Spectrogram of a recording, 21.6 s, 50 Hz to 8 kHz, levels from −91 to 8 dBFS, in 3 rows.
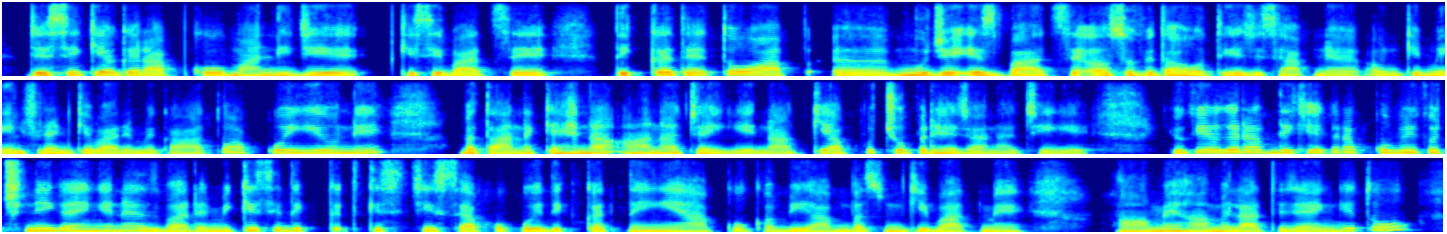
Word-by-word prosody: जैसे 225 Hz, +2 st, +6 dB
कि 260 Hz, +3 st, +4 dB
अगर 245 Hz, -1 st, +3 dB
आपको 225 Hz, +1 st, +1 dB
मान 210 Hz, -1 st, 0 dB
लीजिए 215 Hz, +1 st, +3 dB, 0.2 s
किसी 210 Hz, +1 st, +2 dB
बात 200 Hz, -2 st, 0 dB
से 210 Hz, +1 st, +1 dB, 0.3 s
दिक्कत 225 Hz, +4 st, +5 dB
है, 230 Hz, -, +4 dB
तो 280 Hz, +3 st, +3 dB
आप 235 Hz, -2 st, +1 dB, 0.2 s
अ, 210 Hz, -1 st, +1 dB
मुझे 220 Hz, +1 st, +6 dB
इस 235 Hz, -3 st, +5 dB
बात 200 Hz, -2 st, +2 dB
से 225 Hz, +3 st, +1 dB
असुविधा 210 Hz, -1 st, +2 dB
होती 195 Hz, -1 st, +1 dB
है 205 Hz, -, +4 dB
जैसे 200 Hz, 0 st, -2 dB
आपने 185 Hz, 0 st, -3 dB
उनके 180 Hz, +2 st, -1 dB
मेल 185 Hz, +1 st, +1 dB
फ्रेंड 195 Hz, -1 st, -1 dB
के 195 Hz, -, +1 dB
बारे 175 Hz, -1 st, -1 dB
में 175 Hz, 0 st, -3 dB
कहा 180 Hz, +6 st, -5 dB
तो 290 Hz, -, -3 dB
आपको 255 Hz, -1 st, -2 dB
ये 240 Hz, 0 st, +1 dB
उन्हें 240 Hz, +4 st, -1 dB, 0.4 s
बताना 195 Hz, +1 st, +1 dB
कहना 220 Hz, +3 st, +2 dB
आना 215 Hz, +1 st, 0 dB
चाहिए, 185 Hz, -6 st, -2 dB
ना 185 Hz, +1 st, -4 dB
कि 250 Hz, -, +1 dB
आपको 235 Hz, +4 st, -2 dB
चुप 255 Hz, -3 st, 0 dB
रह 210 Hz, -4 st, +1 dB
जाना 165 Hz, -2 st, -4 dB
चाहिए, 170 Hz, +1 st, -6 dB, 0.4 s
क्योंकि 240 Hz, +4 st, 0 dB
अगर 275 Hz, 0 st, +2 dB
आप 275 Hz, -1 st, -1 dB
देखें 255 Hz, +1 st, +1 dB
अगर 280 Hz, +1 st, -5 dB
आप 275 Hz, -1 st, -4 dB
को 265 Hz, -, +3 dB
भी 270 Hz, +2 st, +3 dB
कुछ 275 Hz, +1 st, 0 dB
नहीं 265 Hz, 0 st, +3 dB
कहेंगे 230 Hz, -3 st, 0 dB
ना 245 Hz, -, -3 dB
इस 230 Hz, -, 0 dB
बारे 220 Hz, -2 st, -1 dB
में 210 Hz, +1 st, -1 dB
किसी 275 Hz, +3 st, 0 dB
दिक्कत 255 Hz, -1 st, -4 dB
किसी 245 Hz, -1 st, -4 dB
चीज़ 240 Hz, -2 st, -1 dB
से 245 Hz, -1 st, -1 dB
आपको 225 Hz, 0 st, -1 dB
कोई 225 Hz, 0 st, +1 dB
दिक्कत 225 Hz, +1 st, -2 dB
नहीं 215 Hz, -1 st, 0 dB
है 210 Hz, -, -2 dB
आपको 205 Hz, +1 st, -6 dB
कभी 210 Hz, +2 st, -1 dB
आप 205 Hz, -2 st, -3 dB
बस 210 Hz, +1 st, -4 dB
उनकी 215 Hz, +1 st, -1 dB
बात 195 Hz, -1 st, -3 dB
में 205 Hz, +1 st, -3 dB, 0.5 s
हाँ 210 Hz, -1 st, +1 dB
में 225 Hz, +2 st, +3 dB
हाँ 200 Hz, -2 st, -1 dB
मिलाते 195 Hz, -1 st, -1 dB
जाएँगे 195 Hz, +5 st, -2 dB
तो, 310 Hz, +7 st, -3 dB
220 Hz, 230 wpm, -26 LUFS, 200-240 Hz, 0.5 s, जैसे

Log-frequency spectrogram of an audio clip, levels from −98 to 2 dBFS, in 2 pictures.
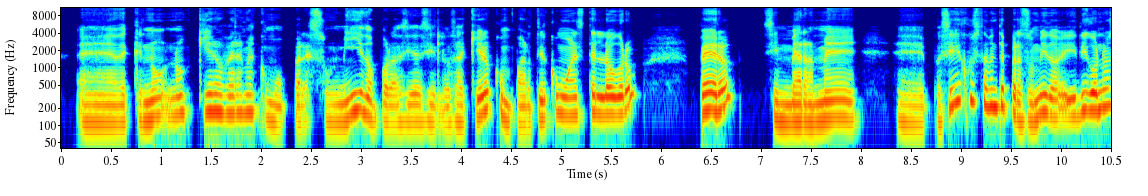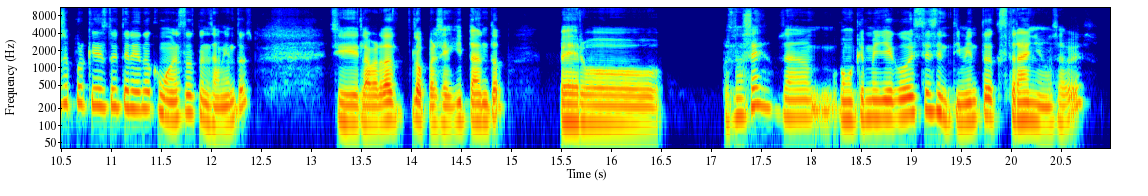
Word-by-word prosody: eh, 115 Hz, -1 st, -2 dB
de 115 Hz, -, -2 dB
que 125 Hz, -, -6 dB
no 140 Hz, +5 st, +1 dB
no 160 Hz, +3 st, -3 dB
quiero 175 Hz, 0 st, +3 dB
verme 170 Hz, +1 st, -1 dB
como 120 Hz, -, -6 dB
presumido, 120 Hz, -, -1 dB
por 115 Hz, -2 st, -2 dB
así 115 Hz, +2 st, -5 dB
decirlo. 115 Hz, -2 st, -4 dB
O -, -, -8 dB
sea, 115 Hz, 0 st, -4 dB
quiero 160 Hz, -, +2 dB
compartir 120 Hz, -, -3 dB
como 160 Hz, -2 st, 0 dB
este 155 Hz, +2 st, -1 dB
logro, 155 Hz, -, +5 dB, 0.6 s
pero 190 Hz, -, +6 dB, 0.2 s
sin 120 Hz, -3 st, -2 dB
verme, 130 Hz, +3 st, +2 dB, 0.4 s
eh, 110 Hz, -3 st, -6 dB
pues -, -, -9 dB
sí, 225 Hz, +5 st, +3 dB
justamente 225 Hz, -6 st, +2 dB
presumido. 140 Hz, -, +1 dB
Y, 145 Hz, -, +2 dB
digo, 185 Hz, +2 st, +6 dB
no 215 Hz, +4 st, +3 dB
sé 245 Hz, -, -3 dB
por 240 Hz, -2 st, -5 dB
qué 225 Hz, -, -1 dB
estoy 220 Hz, 0 st, -2 dB
teniendo 200 Hz, -2 st, 0 dB
como 140 Hz, -9 st, 0 dB
estos 165 Hz, +5 st, -2 dB
pensamientos, 110 Hz, -4 st, -3 dB, 0.7 s
si 115 Hz, -2 st, -1 dB
la 110 Hz, -, +2 dB
verdad 120 Hz, +4 st, +4 dB, 0.2 s
lo 130 Hz, -3 st, +2 dB
perseguí 110 Hz, +2 st, -2 dB
tanto, 120 Hz, -1 st, 0 dB, 0.5 s
pero, 110 Hz, -3 st, 0 dB, 0.6 s
pues 120 Hz, -, -11 dB
no 150 Hz, 0 st, -2 dB
sé, 225 Hz, +5 st, 0 dB
o 175 Hz, -, -19 dB
sea, 140 Hz, -1 st, -2 dB
mm, -, -, -7 dB
como 130 Hz, -1 st, 0 dB
que 140 Hz, +1 st, -3 dB
me 135 Hz, 0 st, 0 dB
llegó 140 Hz, +2 st, +3 dB
este 170 Hz, +4 st, 0 dB
sentimiento 135 Hz, -3 st, -1 dB
extraño, 130 Hz, -6 st, 0 dB
¿sabes? 175 Hz, -, -6 dB
135 Hz, 170 wpm, -23 LUFS, 115-170 Hz, 0.7 s, pero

